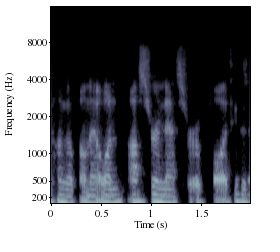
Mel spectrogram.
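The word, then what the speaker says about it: Ashurnasirpal: period under the Neo-Assyrian Empire, under the king Assur-nasir-apal. I always get hung up on that one. Assur-nasir-apal, I think is how you say it.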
